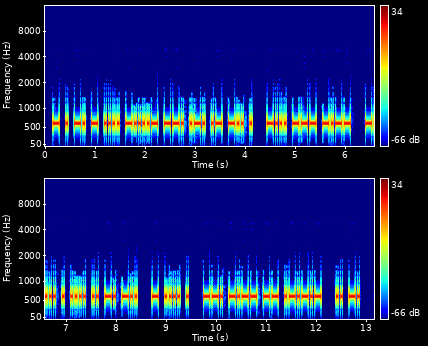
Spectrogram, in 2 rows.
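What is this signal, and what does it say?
Morse code, heard as a keyed tone, about 28 wpm, 600 Hz. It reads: TENTH-GRADE BOY BEHIND THE GYM. IN
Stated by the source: Morse code practice at 28 wpm, text of Ken Follett's novel Never in English, from CW med Gnister.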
